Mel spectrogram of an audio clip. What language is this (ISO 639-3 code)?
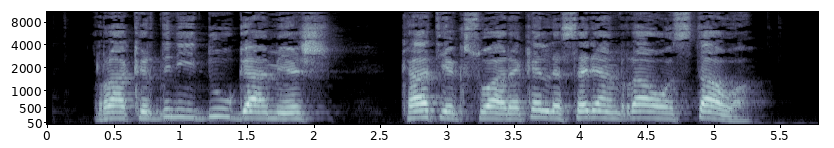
ckb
